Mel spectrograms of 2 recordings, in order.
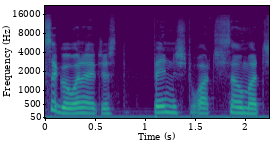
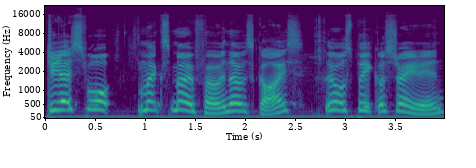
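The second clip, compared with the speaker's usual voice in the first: put-on Australian, slightly raised; Australian accent; 3 semitones higher, 4 dB louder than usual. Shown as a demonstration. Co-host demonstrating for the host, put-on Australian accent. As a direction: show off a mock Australian accent. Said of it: "Can you do an Australian accent".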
